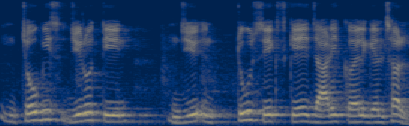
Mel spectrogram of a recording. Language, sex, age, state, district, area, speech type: Maithili, male, 18-30, Bihar, Madhubani, rural, read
